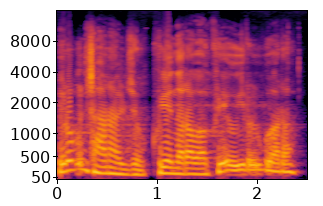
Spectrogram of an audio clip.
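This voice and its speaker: A man's voice: medium pitch, very animated, quick pace, creaky, warm tone. A middle-aged male pastor preaching a sermon in a church, asking the congregation questions and acting out the voices he quotes. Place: church sanctuary.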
